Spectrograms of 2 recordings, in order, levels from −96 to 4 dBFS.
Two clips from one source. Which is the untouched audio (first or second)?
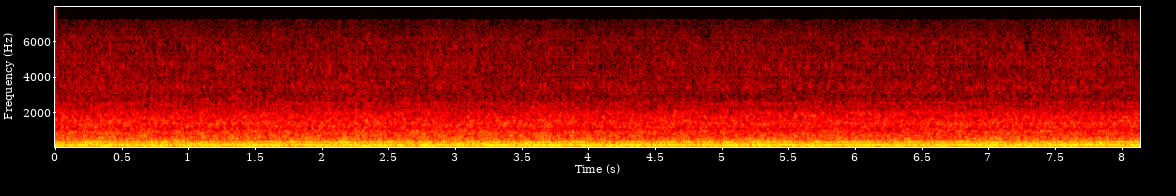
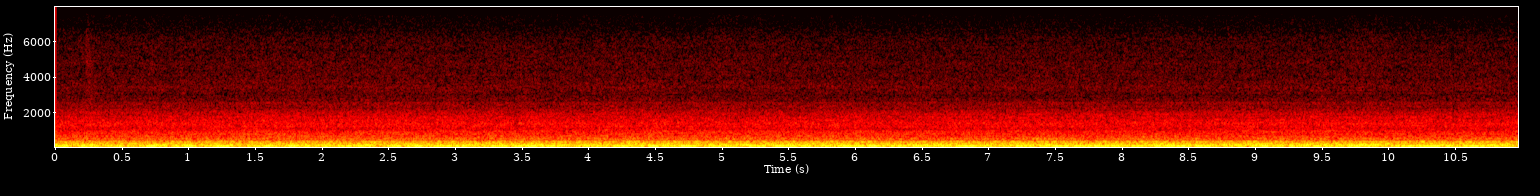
second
